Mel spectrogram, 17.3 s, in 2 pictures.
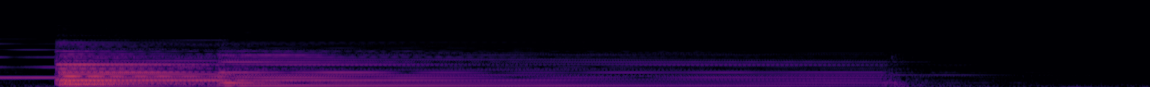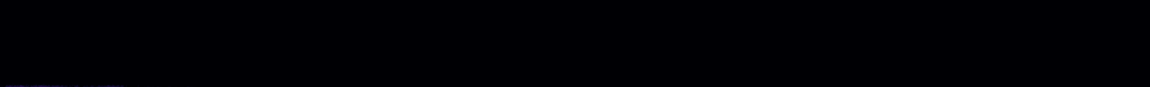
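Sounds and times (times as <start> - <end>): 
piano prelude: 0.0 - 6.8.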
